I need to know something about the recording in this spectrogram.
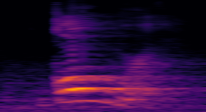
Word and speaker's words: Omri: So they called them Bit Omri because in their language, Omri would have been pronounced Gomri, the heart, Gomri, or Bit Kumri, depending on which part of the kingdom of Assyria was calling these people.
